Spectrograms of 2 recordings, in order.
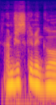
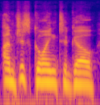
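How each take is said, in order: First: Going to is reduced to gonna. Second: Going to is fully enunciated. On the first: This is how people really talk. The speaker calls it right. "that's what we say. We say gonna" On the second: This is too proper for natural speech. The speaker calls it wrong. "we don't enunciate so so properly"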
